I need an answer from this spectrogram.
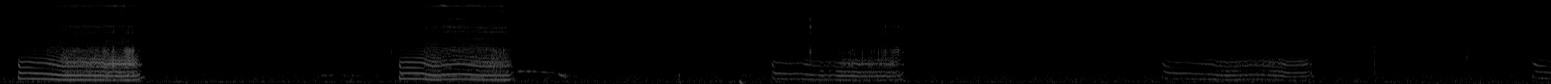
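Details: Domestic cat asleep and snoring loudly indoors: four drawn-out breaths about a second long, spaced roughly every four seconds, each a raspy tone sliding downward with a hissing edge, quiet room between.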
